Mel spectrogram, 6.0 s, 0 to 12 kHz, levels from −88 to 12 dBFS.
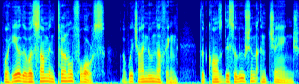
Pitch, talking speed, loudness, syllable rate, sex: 105 Hz, 170 wpm, -17 LUFS, 5.5 syllables/s, male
